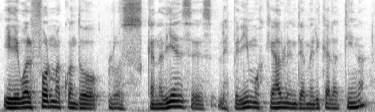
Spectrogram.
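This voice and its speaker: A man from El Salvador, an ambassador, talking in an interview in a thoughtful, halting way with many restarts. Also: medium pitch, steady tone, warm tone. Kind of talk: conversational interview.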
